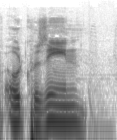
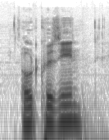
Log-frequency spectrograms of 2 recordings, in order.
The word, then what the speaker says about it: haute cuisine: Then you have haute cuisine. How is that? How do you say that? Haute cuisine.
